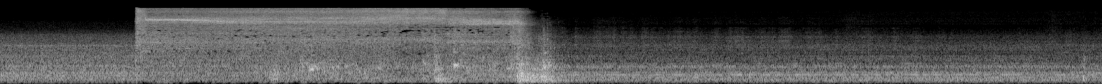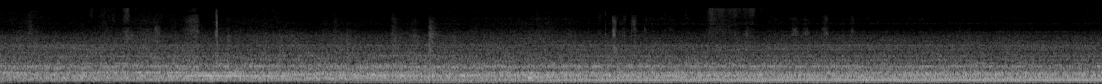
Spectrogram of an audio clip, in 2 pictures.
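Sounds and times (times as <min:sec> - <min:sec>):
pneumatic door air hiss: 0:01.4 - 0:05.6
train door shutting: 0:01.4 - 0:09.1
train motors humming: 0:01.4 - 0:22.0.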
